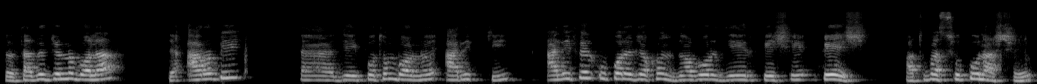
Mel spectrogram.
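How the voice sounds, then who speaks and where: The audio is dull, and the female Quran recitation teacher speaks a little slowly at a medium pitch with a darkish tone. In her online lesson on letters and pronunciation, she explains patiently and has her students repeat.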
